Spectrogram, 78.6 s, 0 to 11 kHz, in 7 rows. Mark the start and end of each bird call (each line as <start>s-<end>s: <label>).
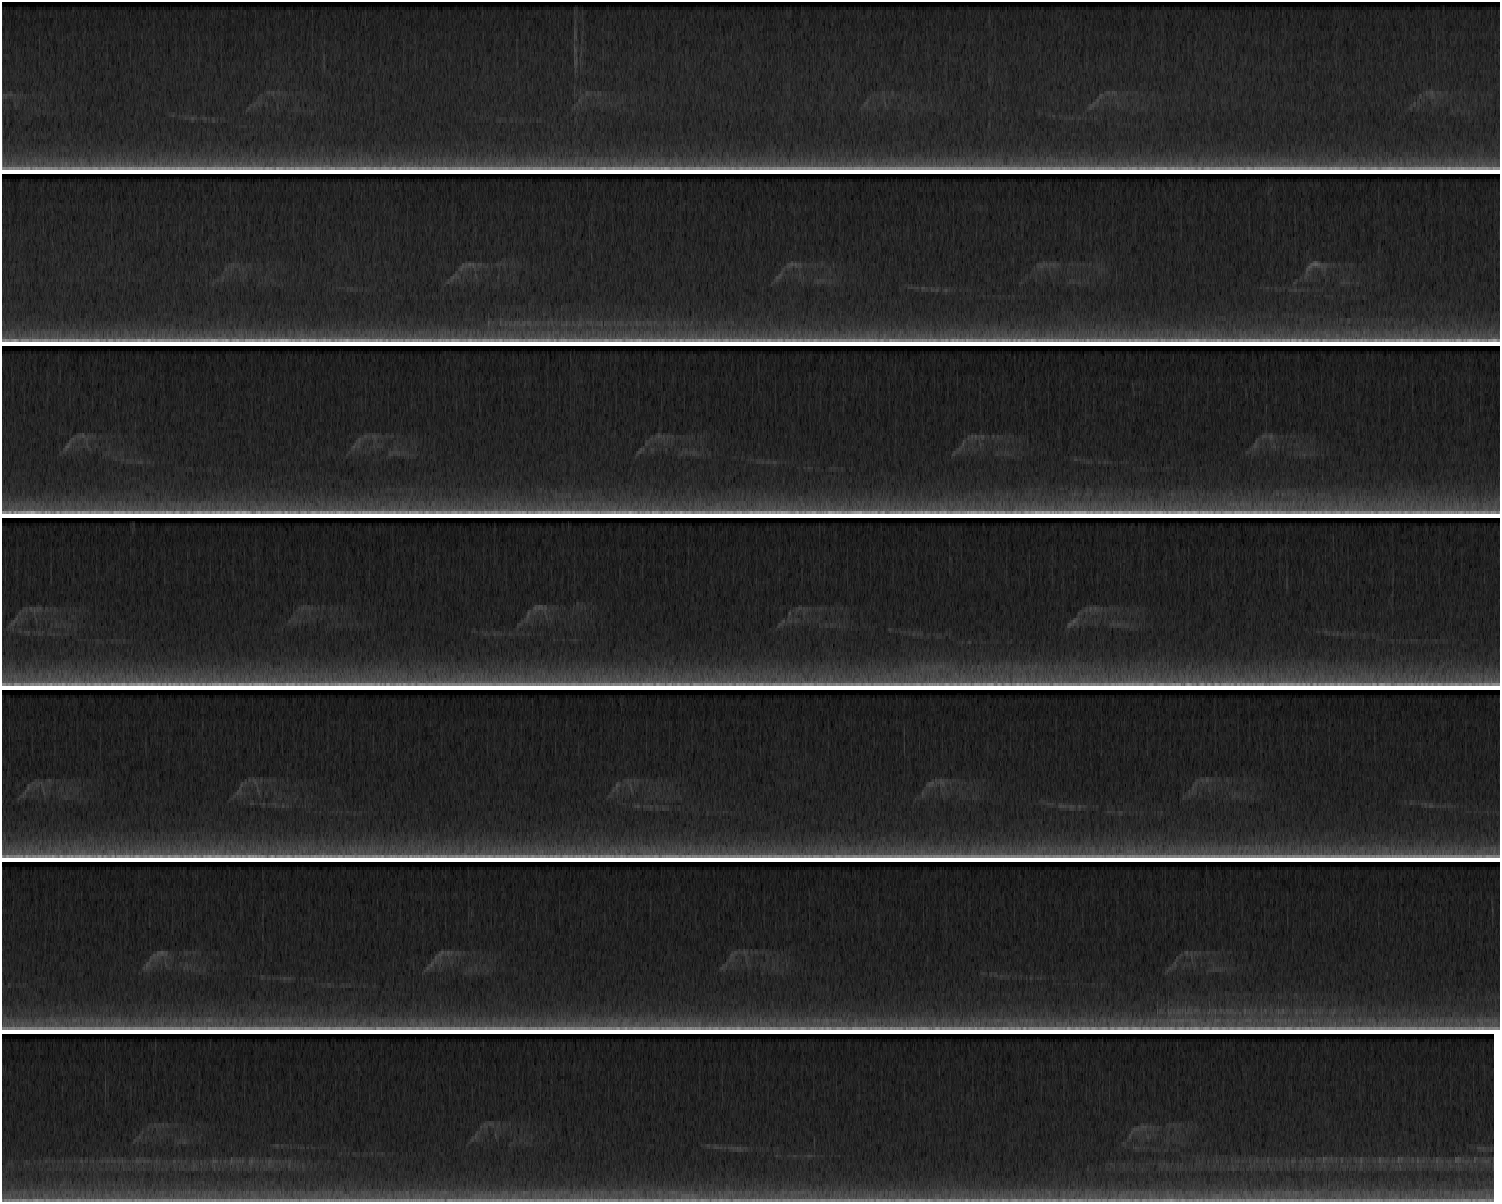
0.0s-8.6s: Eastern Phoebe (Sayornis phoebe)
1.1s-1.7s: Black-capped Chickadee (Poecile atricapillus)
10.2s-23.3s: Eastern Phoebe (Sayornis phoebe)
14.7s-16.7s: Yellow-bellied Sapsucker (Sphyrapicus varius)
17.9s-18.6s: Black-capped Chickadee (Poecile atricapillus)
24.9s-36.2s: Eastern Phoebe (Sayornis phoebe)
27.9s-31.2s: Black-capped Chickadee (Poecile atricapillus)
37.6s-52.2s: Eastern Phoebe (Sayornis phoebe)
40.2s-50.5s: Black-capped Chickadee (Poecile atricapillus)
52.6s-64.3s: Black-capped Chickadee (Poecile atricapillus)
53.6s-65.5s: Eastern Phoebe (Sayornis phoebe)
64.7s-66.6s: Yellow-bellied Sapsucker (Sphyrapicus varius)
67.6s-69.8s: Northern Flicker (Colaptes auratus)
68.2s-78.6s: Eastern Phoebe (Sayornis phoebe)
69.2s-73.6s: Black-capped Chickadee (Poecile atricapillus)
76.3s-78.6s: Northern Flicker (Colaptes auratus)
